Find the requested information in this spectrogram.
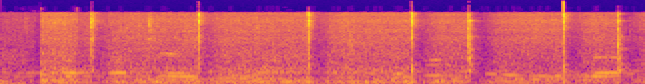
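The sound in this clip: A blacksmith in a blacksmiths' bazaar hammers and beats iron sheets. Sharp metallic blows land at an uneven pace over a constant rough background, with a voice talking underneath.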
